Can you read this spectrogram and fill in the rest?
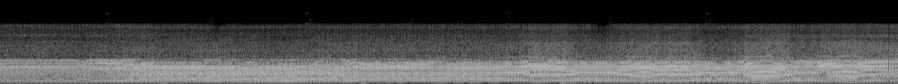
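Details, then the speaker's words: Recently repaired hand leaf blower that keeps flooding out, running with no choke: a steady high two-stroke drone that wavers and burbles instead of revving clean, still loading up rich, so the mixture set screws are turned in another quarter turn. "All right, it still sounds like it's loading up, so we're going to bring those set screws in another quarter turn."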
